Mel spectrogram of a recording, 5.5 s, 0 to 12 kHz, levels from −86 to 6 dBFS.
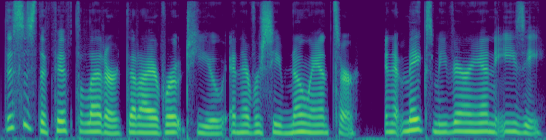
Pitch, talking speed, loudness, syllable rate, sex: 195 Hz, 240 wpm, -18 LUFS, 6.0 syllables/s, female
